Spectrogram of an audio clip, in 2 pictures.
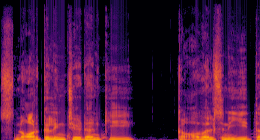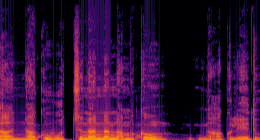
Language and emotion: Telugu, fearful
